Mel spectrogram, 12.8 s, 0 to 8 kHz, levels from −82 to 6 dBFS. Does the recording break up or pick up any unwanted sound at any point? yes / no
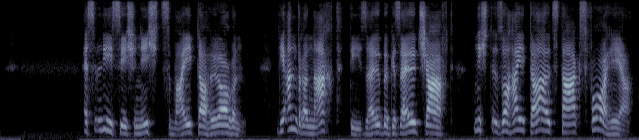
no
